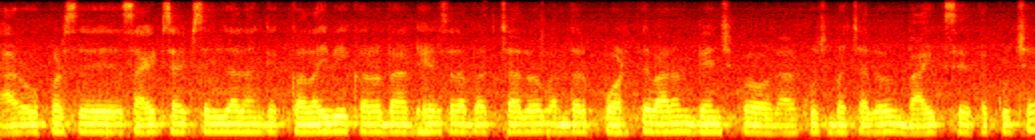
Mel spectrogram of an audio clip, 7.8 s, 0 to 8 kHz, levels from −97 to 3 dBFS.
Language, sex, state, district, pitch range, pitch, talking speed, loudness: Bhojpuri, male, Bihar, Saran, 115-120 Hz, 120 Hz, 240 wpm, -15 LUFS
